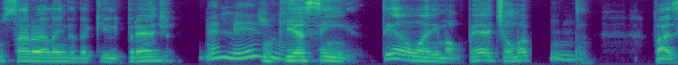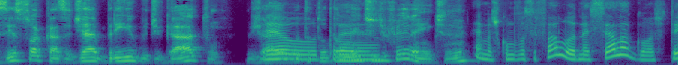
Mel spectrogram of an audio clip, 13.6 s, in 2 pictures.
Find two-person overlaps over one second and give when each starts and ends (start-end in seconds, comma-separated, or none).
9.4-10.6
